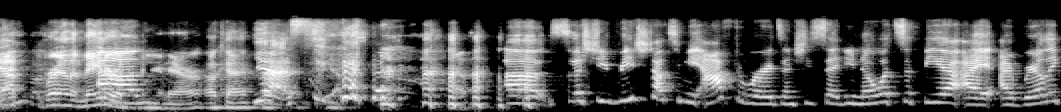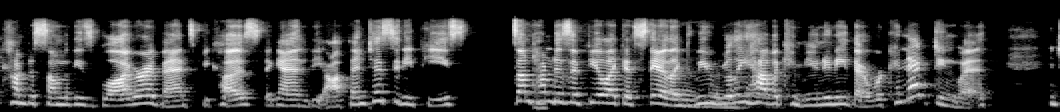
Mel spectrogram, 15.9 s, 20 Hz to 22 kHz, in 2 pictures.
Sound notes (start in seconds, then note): 2.7 laughs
